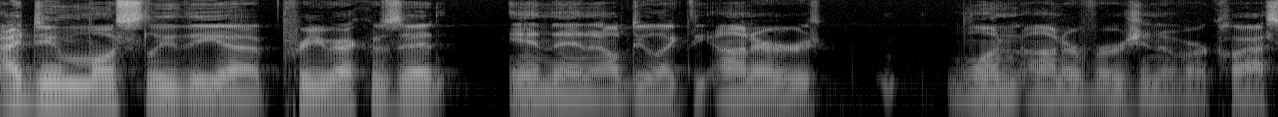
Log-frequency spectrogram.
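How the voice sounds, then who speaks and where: This man has a plain, everyday voice, fairly low in pitch with ordinary pitch variation and an American accent. The recording is very clean, with a silent background. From Buffalo, New York. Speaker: teacher. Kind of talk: casual interview chat.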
